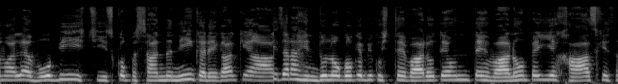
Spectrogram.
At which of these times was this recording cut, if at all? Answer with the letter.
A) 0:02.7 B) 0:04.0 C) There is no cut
A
